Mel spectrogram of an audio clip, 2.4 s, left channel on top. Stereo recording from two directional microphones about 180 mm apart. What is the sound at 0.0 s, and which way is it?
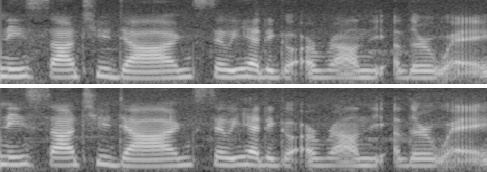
Speech, 5° left (ahead or behind).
